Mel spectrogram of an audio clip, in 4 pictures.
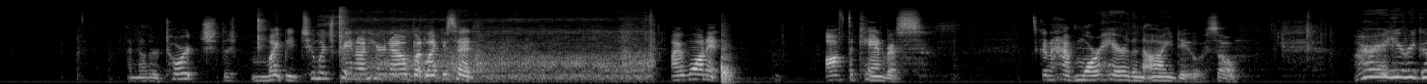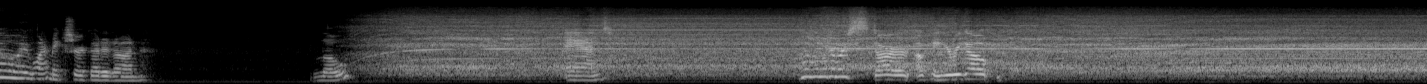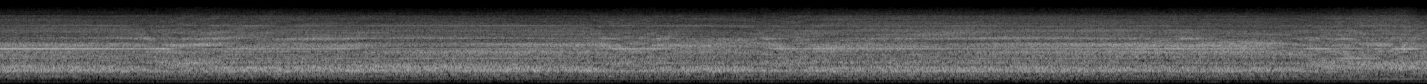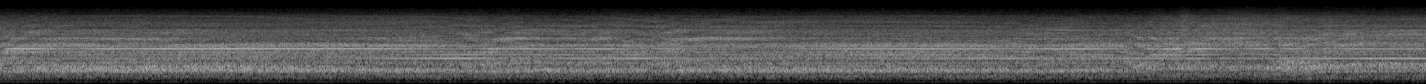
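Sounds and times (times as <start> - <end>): hair dryer running: 2.6 - 6.8, 17.6 - 57.0.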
